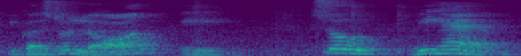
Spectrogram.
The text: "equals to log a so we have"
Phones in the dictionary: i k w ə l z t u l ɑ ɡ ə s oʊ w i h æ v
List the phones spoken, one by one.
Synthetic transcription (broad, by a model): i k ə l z t u l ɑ ə s oʊ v i h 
